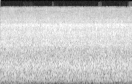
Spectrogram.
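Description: River water rushes through a stream in Desa Repakeng, a village where gold is mined from the riverbed, making a loud, steady broadband hiss of flowing water with no pauses or voices.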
